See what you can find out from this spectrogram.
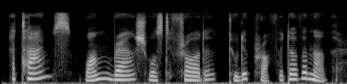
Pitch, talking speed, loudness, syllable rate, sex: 225 Hz, 190 wpm, -20 LUFS, 6.1 syllables/s, female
